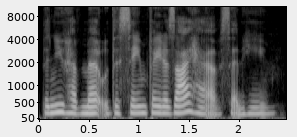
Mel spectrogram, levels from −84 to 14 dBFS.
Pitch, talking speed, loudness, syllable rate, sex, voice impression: 190 Hz, 315 wpm, -18 LUFS, 5.9 syllables/s, female, feminine, adult-like, slightly sincere, slightly sweet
